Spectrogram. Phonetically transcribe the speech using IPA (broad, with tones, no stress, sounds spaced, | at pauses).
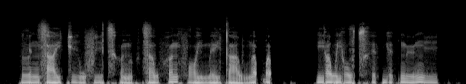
l ɪ˨˧ ŋ s aː˨˥ j k iː˨˩ w f iː˨ t͡sʰ ɵ˨˩ n ʊ˨ k̚ s ɐ˨ w h ɵ˥ n f ɔː˨ j m e˨˧ j t̪ aː˨˩ w n̪ ɐ˥ p̚ ɐ˨˥ p̚ | j ɐ˧ w j o˨ w t͡sʰ ɪ˧ k̚ j ɪ˨˥ k̚ m yː˨˥ ŋ iː˧ k̚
